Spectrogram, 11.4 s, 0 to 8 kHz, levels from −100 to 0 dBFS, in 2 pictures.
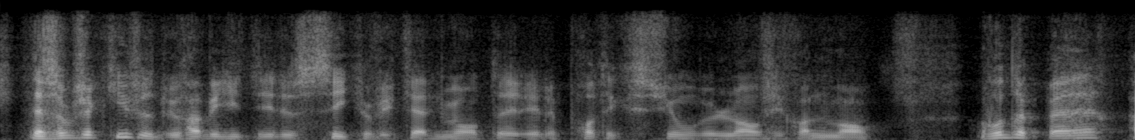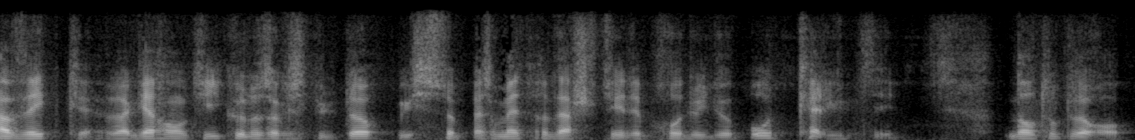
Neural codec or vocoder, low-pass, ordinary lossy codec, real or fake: codec, 16 kHz in and 24 kHz out, 0.6 kbps, FocalCodec, streaming, 4096 codes; 7.2 kHz; AAC, 48 kbps; fake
